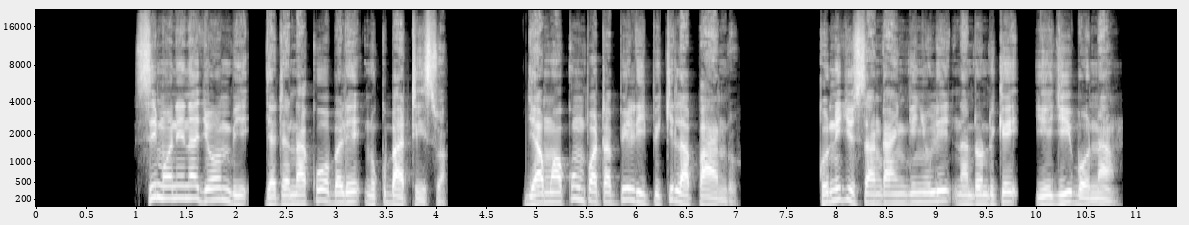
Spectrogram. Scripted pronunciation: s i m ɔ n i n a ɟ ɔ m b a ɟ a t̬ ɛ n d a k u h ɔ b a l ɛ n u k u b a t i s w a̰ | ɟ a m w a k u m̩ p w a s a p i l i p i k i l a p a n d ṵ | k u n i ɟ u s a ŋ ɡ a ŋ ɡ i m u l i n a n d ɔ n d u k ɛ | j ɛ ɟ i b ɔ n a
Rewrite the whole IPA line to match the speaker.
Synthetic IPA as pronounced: s i m ɔ n i n a ɟ ɔ m b i ɟ a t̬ ɛ n d a k u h ɔ b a l ɛ n u k u b a t i s w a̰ | ɟ a m w a k u m̩ p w a t a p i l i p i k i l a p a n d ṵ | k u n i ɟ u s a ŋ ɡ a ŋ ɡ i ɲ u l i n a n d ɔ n d u k ɛ | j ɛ ɟ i b ɔ n a

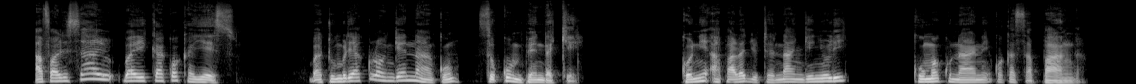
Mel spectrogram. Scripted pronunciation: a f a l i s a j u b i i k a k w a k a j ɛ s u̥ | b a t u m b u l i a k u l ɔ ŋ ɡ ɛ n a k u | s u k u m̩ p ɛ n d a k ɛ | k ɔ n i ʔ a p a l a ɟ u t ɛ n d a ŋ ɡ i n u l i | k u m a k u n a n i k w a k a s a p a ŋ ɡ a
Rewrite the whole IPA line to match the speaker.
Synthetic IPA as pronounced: a f a l i s a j u b a i k a k w a k a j ɛ s u̥ | b a t u m b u l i a k u l ɔ ŋ ɡ ɛ n a k u | s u k u m̩ p ɛ n d a k ɛ | k ɔ n i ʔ a p a l a ɟ u t ɛ n d a ŋ ɡ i ɲ u l i | k u m a k u n a n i k w a k a s a p a ŋ ɡ a

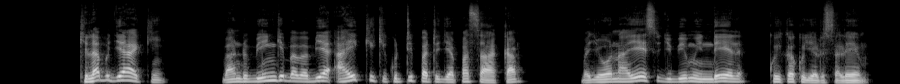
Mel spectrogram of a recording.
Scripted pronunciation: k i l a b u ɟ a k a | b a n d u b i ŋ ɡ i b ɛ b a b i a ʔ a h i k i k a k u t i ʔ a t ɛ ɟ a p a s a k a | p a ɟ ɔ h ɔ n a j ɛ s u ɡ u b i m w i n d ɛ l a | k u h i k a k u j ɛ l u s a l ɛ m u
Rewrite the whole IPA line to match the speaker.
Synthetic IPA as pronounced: k i l a b u ɟ a k i | b a n d u b i ŋ ɡ i b a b a b i a ʔ a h i k i k i k u t i p a t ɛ ɟ a p a s a k a | b a ɟ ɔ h ɔ n a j ɛ s u ɟ u b i m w i n d ɛ l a | k u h i k a k u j ɛ l u s a l ɛ m u

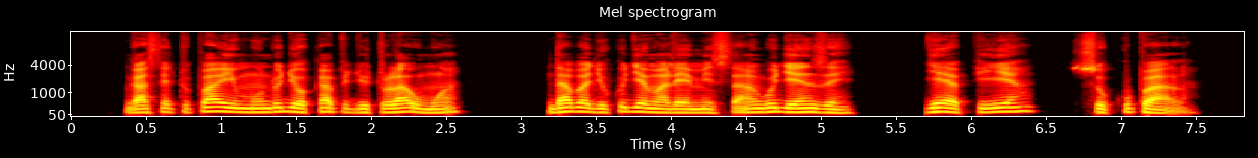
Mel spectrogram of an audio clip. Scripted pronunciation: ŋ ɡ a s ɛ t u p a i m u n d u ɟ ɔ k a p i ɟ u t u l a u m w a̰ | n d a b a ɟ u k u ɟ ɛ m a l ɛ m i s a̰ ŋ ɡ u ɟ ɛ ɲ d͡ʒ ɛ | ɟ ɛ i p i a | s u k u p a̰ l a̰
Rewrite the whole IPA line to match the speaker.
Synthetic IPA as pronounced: ŋ ɡ a s ɛ t u p a i m u n d u ɟ ɔ k a p i ɟ u t u l a u m w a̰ | n d a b a ɟ u k u ɟ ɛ m a l ɛ m i s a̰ ŋ ɡ u ɟ ɛ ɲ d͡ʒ ɛ | ɟ ɛ a p i a | s u k u p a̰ l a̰

